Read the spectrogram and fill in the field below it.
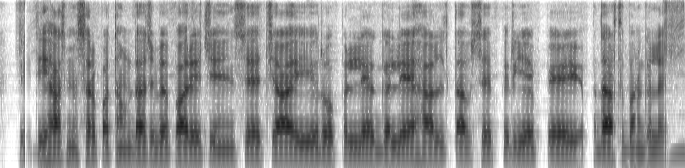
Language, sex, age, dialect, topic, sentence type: Magahi, male, 36-40, Southern, agriculture, statement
